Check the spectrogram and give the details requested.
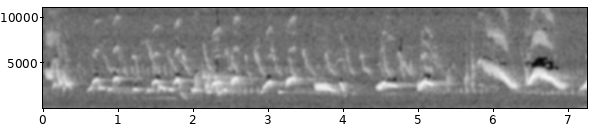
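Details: Chinese hwamei singing at Yudanaka Onsen in Yamanouchi, Nagano Prefecture, Japan, on 12 May 2020: rich, fluty whistled phrases with rising and falling slurs, delivered in bursts roughly every half second, loud and clear over quiet background.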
